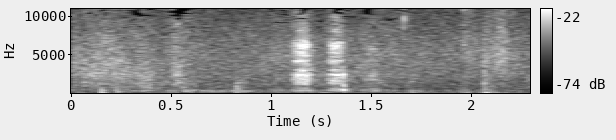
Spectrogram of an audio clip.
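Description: Near silence: room tone with a few faint, brief rustles.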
